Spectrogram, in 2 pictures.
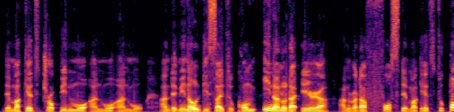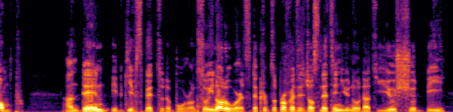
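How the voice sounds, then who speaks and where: Deep-voiced man, insistent crypto-bro hype. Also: expressive, normal speed, dry recording. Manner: hyping crypto-bro salesman, insistent and repetitive; emphatic, self-assured proclaiming. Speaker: crypto trading host who calls himself a prophet. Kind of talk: chart analysis commentary with promotional pitch.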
